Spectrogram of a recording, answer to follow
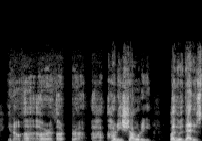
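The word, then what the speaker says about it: Hari Sauri: shruti kirti or you know uh or a hari showri by the way that is the proper pronunciation pronunciation of his name there's no such thing as hari sorry so i'm sorry about that but it's hari showery it's showery so beautiful name so you know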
